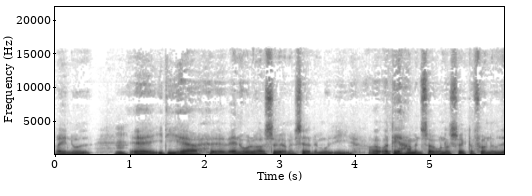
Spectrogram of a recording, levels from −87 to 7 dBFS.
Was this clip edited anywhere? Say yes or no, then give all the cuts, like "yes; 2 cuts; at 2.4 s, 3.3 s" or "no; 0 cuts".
no; 0 cuts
